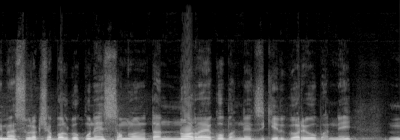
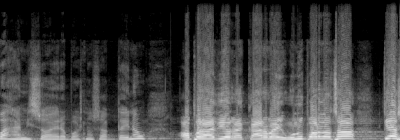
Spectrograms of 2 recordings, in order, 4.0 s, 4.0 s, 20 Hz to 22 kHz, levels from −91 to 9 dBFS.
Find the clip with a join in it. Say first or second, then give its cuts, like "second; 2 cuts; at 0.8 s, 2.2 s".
second; 1 cut; at 1.6 s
